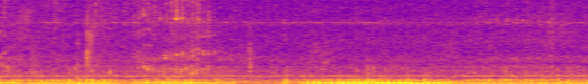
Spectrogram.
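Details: Sleeping kitten on its mother's belly purring, a rapid pulsing low rumble that swells louder after two seconds, with light rustling noises.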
